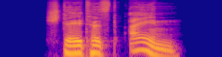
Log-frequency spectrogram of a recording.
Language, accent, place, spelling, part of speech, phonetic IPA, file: German, Germany, Berlin, stelltest ein, verb, [ˌʃtɛltəst ˈaɪ̯n], De-stelltest ein.ogg
- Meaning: inflection of einstellen: 1. second-person singular preterite 2. second-person singular subjunctive II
